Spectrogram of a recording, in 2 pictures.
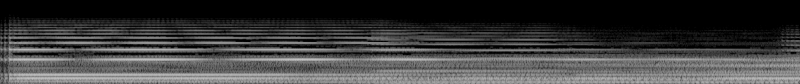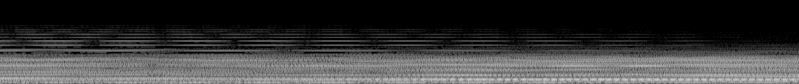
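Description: No technical faults can be heard in this recording of sounds. Nothing in it suggests that anything went wrong along the way from capture to playback.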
